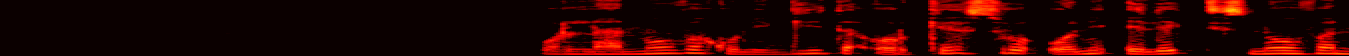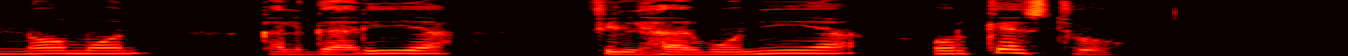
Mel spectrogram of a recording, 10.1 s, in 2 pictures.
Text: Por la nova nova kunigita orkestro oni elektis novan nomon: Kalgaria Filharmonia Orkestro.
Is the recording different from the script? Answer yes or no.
yes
